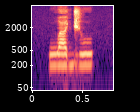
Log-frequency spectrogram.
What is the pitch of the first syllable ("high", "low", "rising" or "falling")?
high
